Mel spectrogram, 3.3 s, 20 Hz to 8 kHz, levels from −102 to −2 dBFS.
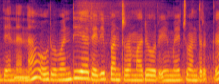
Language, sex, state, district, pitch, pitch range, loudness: Tamil, female, Karnataka, Bangalore, 175 Hz, 170-190 Hz, -14 LUFS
